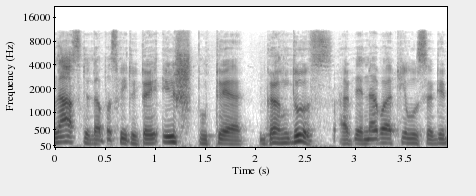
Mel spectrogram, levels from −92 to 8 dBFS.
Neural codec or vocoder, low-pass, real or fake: codec, 44.1 kHz, 1.7 kbps, Pupu-Codec; 10.8 kHz; fake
